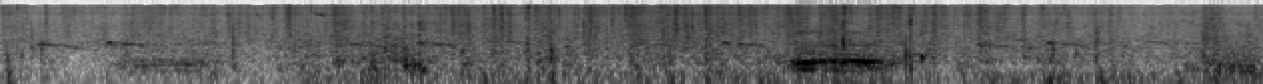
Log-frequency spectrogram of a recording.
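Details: Nelore calves from fixed-time artificial insemination, offspring of the sires Numaru da Matinha and Extremo da Grendene; a short, low, droning moo rises near the six-second mark over a steady rustling background with faint bird chirps.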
